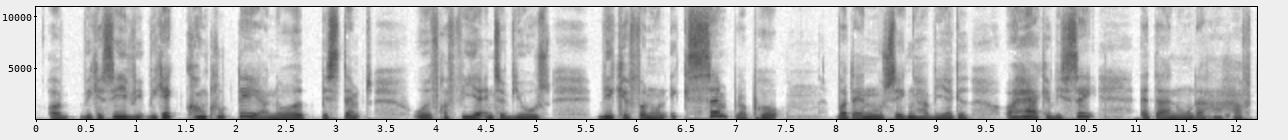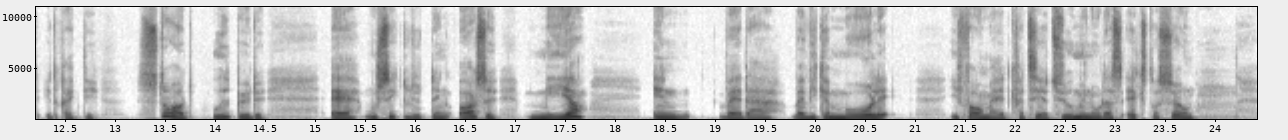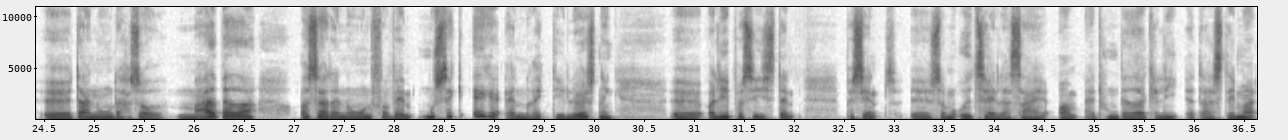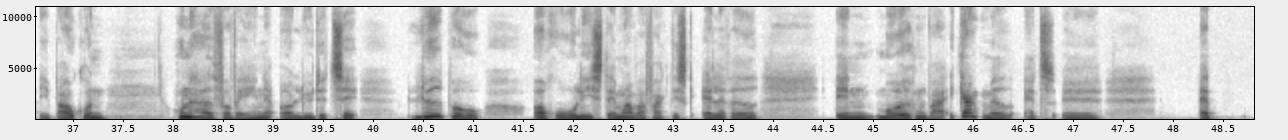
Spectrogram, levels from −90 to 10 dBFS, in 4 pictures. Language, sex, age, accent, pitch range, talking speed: Danish, female, 40-59, native, 200-245 Hz, 150 wpm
